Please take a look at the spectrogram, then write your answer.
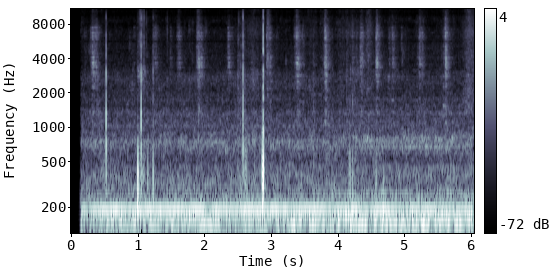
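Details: Lenox furnace running with a steady low hum broken by sharp irregular ticks and heavier knocks (slugging) every second or so.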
